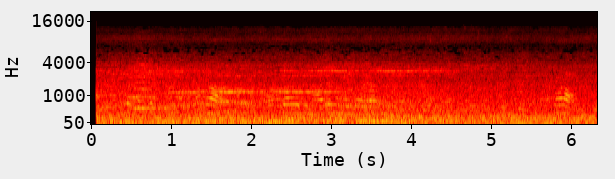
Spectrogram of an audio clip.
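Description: Street ambience: a steady low rumble of road traffic, with indistinct voices in the background.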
